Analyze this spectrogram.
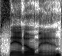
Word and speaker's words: Sanoman: So we have Sandman and we have Sanoman. So hopefully I will pronounce the O in Sanoman so I don't confuse myself and everybody else watching.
